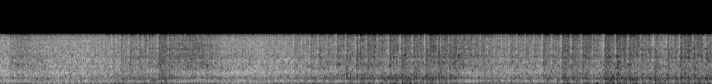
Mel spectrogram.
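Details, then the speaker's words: VW air-cooled "new" replacement engine after carb cleaning and jet replacement, still on break-in oil. The owner has some concern about occasional smoke after long idling. It idles steadily and evenly with a smooth exhaust pulse through a new quieter exhaust, with no misses or knocks. Normal idle. "Maybe wishful thinking there, but it's running good now. It starts easily and has more power and is smoother than the engine we took out."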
